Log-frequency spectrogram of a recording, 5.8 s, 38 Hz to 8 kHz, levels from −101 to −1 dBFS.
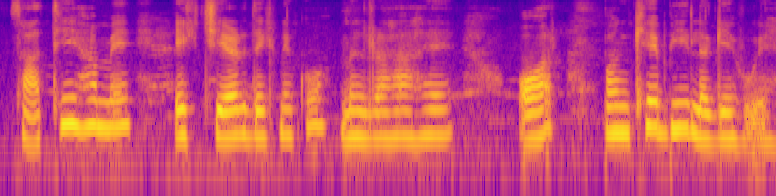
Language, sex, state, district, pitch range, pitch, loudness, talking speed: Marwari, female, Rajasthan, Churu, 195-255 Hz, 205 Hz, -17 LUFS, 165 wpm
